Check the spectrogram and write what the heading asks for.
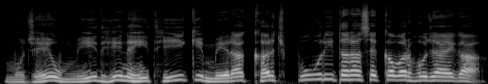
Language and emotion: Hindi, surprised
